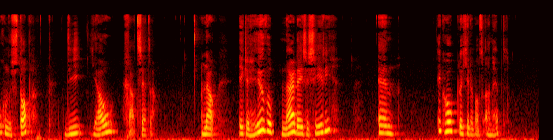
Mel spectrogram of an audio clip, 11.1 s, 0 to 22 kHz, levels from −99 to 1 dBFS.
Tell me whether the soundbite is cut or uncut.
cut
